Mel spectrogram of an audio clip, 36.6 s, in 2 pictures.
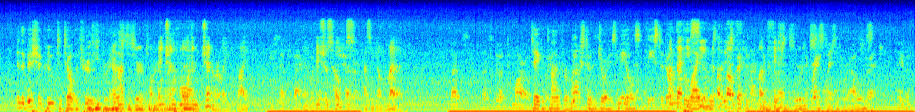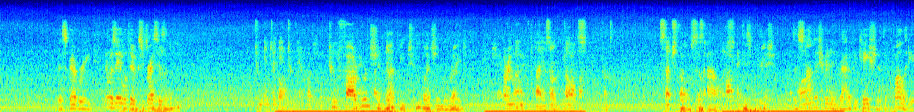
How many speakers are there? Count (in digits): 4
